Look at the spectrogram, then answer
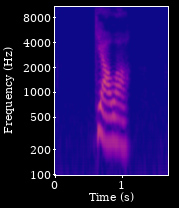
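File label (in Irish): "moon", Irish; gcompris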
